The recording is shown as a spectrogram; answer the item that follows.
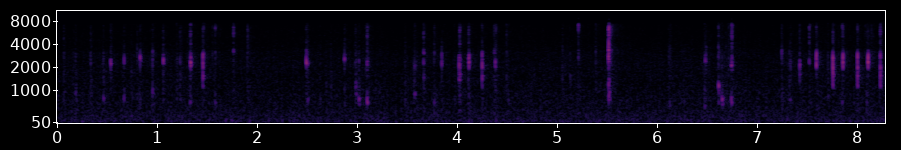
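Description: Quiet clicking of a computer keyboard as a networking command is typed, bursts of light key presses with short pauses between them, soft and close.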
